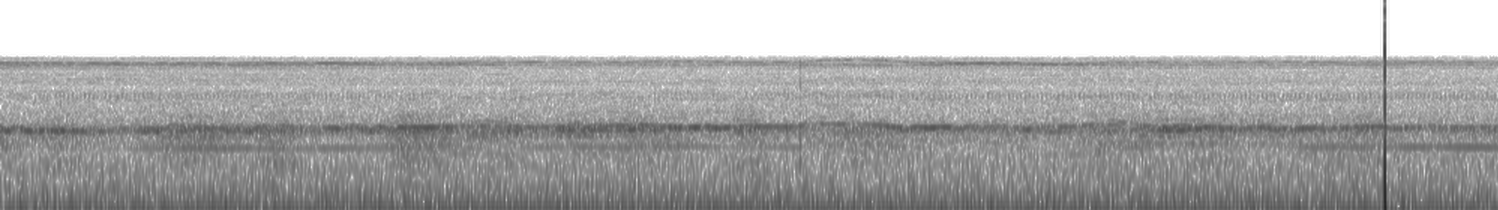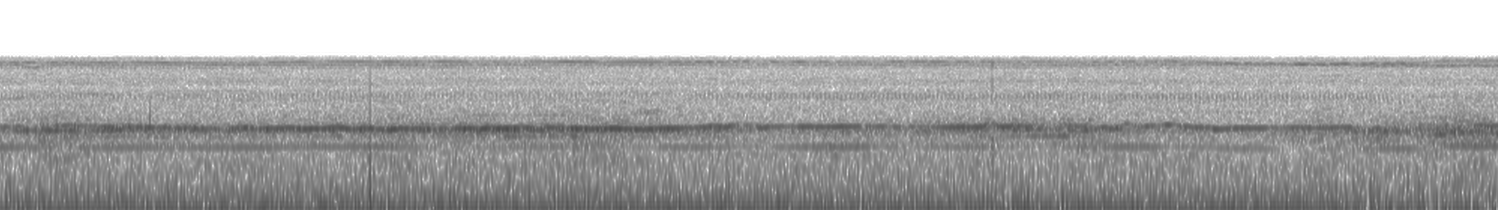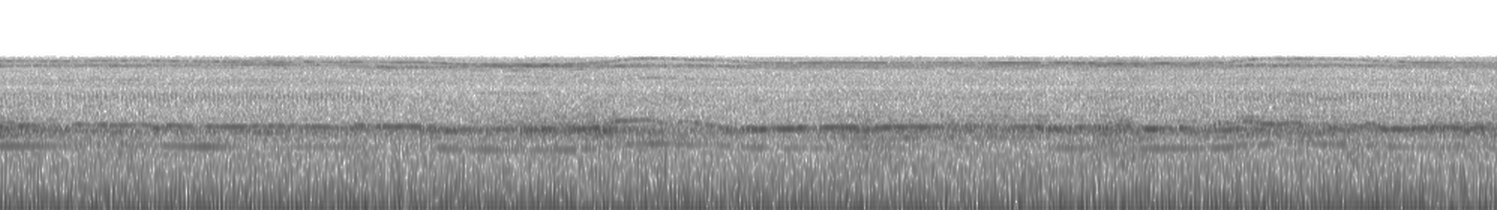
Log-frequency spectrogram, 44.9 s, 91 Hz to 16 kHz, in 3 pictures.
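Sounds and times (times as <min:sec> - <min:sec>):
toy helicopter rotor whine: 0:00.0 - 0:44.9.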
